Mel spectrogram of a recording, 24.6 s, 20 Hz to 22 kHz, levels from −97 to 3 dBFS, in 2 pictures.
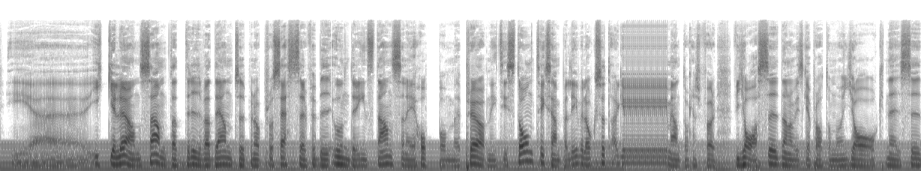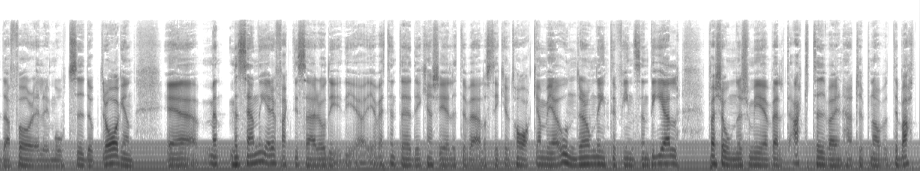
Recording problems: electrical hum; noticeable; throughout; 50 Hz, 15 dB below the speech
audio freezing; at 8.5 s for 0.5 s

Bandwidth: 14.5 kHz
